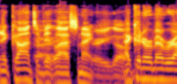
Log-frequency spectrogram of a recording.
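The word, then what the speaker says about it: Kontaveit: right um she's from Estonia Estonia it was contaview yeah that's what it was I remember them pronouncing it consummate last night I couldn't remember off the top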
